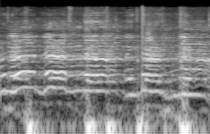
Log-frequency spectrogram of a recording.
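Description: An a cappella vocal group singing live through a PA system, several voices in harmony over deep beatboxed kick-drum beats, about two a second.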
